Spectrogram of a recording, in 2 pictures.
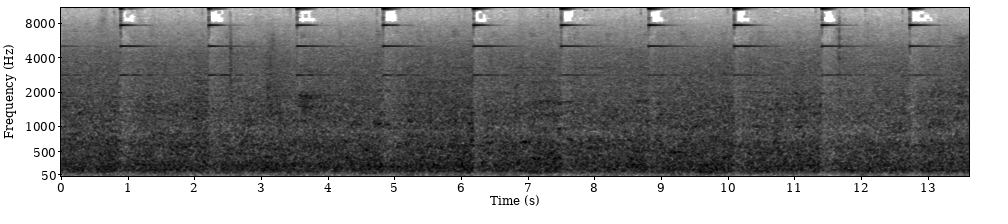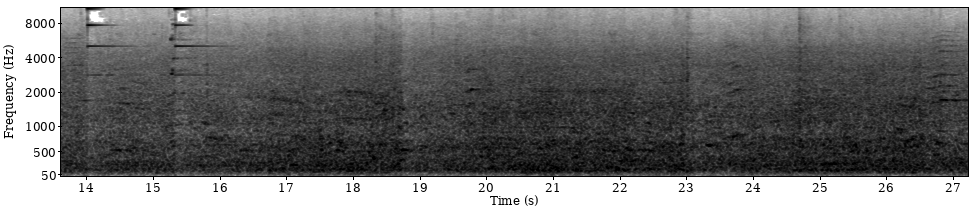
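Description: A model train rumbles and clatters steadily along its track.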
